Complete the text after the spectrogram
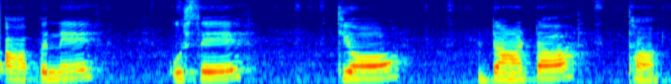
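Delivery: teacher dictating word by word; slow dictation. Shown as a demonstration. Teacher spells out the complete sentence slowly for students. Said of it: "या फिर मैं ये बोलूँ".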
